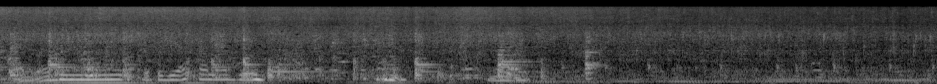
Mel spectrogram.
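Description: Bawang (onion/garlic) sautéing in hot oil, a steady sizzle, while a spatula stirs it in the pan with a few sharp clinks and scrapes against the metal.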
